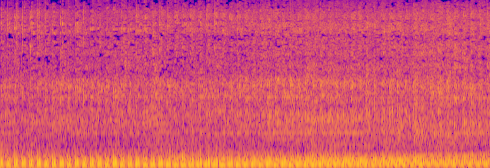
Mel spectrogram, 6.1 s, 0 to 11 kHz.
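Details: 1950s or 60s John Deere bulldozer sat 20+ years, started with starter fluid: steady, even low thudding beat at about two and a half per second with no knocks or misses while warming up. Normal running.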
